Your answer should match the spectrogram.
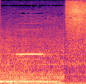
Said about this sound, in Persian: لیفتراک جنازه ها رو میبره.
